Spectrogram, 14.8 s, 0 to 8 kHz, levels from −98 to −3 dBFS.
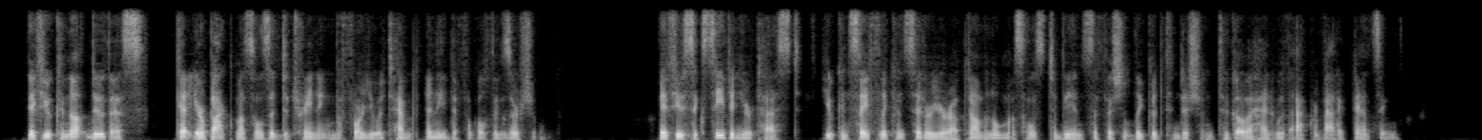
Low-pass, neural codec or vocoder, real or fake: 7.2 kHz; codec, 16 kHz, 1.1 kbps, Voila-Tokenizer; fake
